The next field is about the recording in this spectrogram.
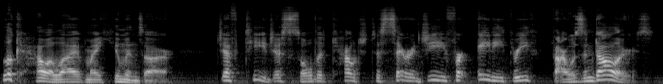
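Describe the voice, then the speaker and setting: A man's voice: fairly high pitch, very animated, normal speed, a bit bright, breathy edge, voice pushed up, heavily acted. A man voicing a boastful, showy trading AI for a story, in a grandiose, emphatic salesman manner.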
